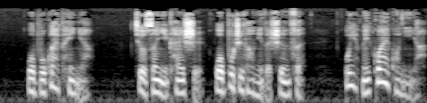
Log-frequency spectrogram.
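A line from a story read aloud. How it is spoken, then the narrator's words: Gentle. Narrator (Chinese): 邓毅柔声道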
